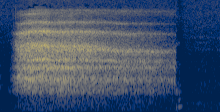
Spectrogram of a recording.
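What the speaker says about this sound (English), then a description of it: "This time an exhale out the mouth." One long, forceful exhale pushed out through the mouth in a restorative breathing session, a steady breathy rush that starts abruptly, holds for about two seconds and cuts off sharply, close and clear with no speech.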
